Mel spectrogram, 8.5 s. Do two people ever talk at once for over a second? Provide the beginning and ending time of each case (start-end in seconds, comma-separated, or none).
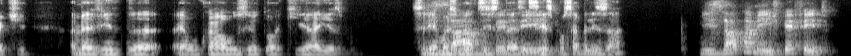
4.2-5.7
